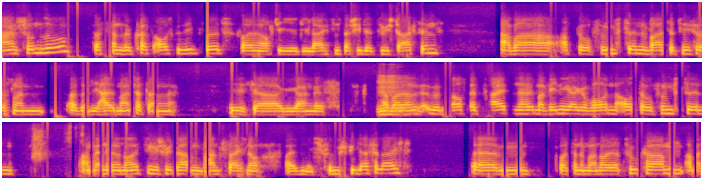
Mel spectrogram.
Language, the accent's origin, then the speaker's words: German; Bargteheide, Schleswig-Holstein, Germany; Der ist dann in Lübeck gestartet und dann in Backeheide, wo ich aufgewachsen bin, hat er dann 2-3 Leute eingesammelt.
